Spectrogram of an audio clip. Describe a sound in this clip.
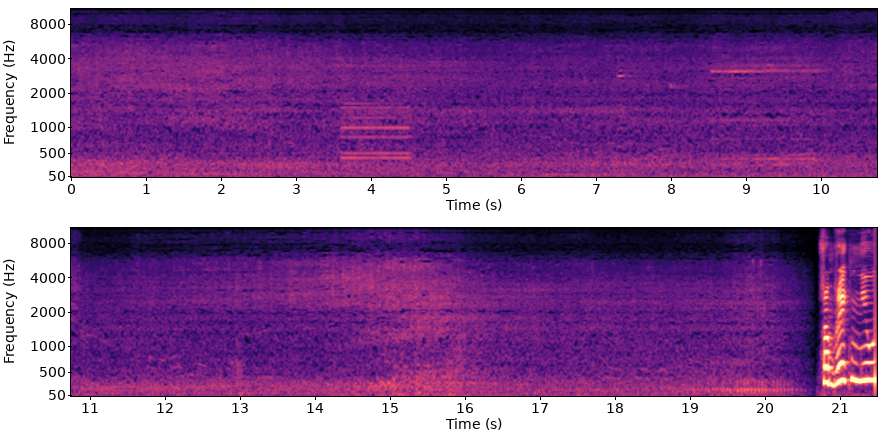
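Cars and motorbikes drive through water on a wet road with a steady splashing hiss.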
